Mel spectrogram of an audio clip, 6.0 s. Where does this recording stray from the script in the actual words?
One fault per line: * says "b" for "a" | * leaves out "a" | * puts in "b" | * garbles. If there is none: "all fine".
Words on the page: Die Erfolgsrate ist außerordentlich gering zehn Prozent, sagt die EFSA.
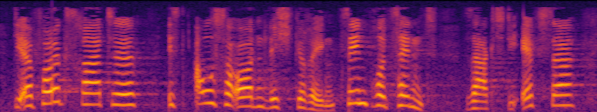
all fine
